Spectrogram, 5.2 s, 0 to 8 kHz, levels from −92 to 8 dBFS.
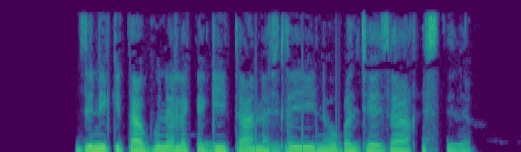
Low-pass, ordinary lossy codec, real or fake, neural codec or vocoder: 7.2 kHz; MP3, 64 kbps; real; none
